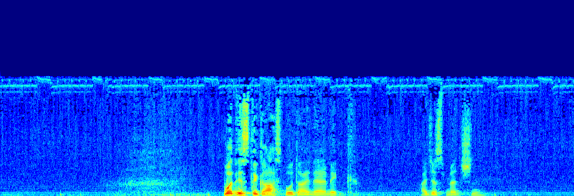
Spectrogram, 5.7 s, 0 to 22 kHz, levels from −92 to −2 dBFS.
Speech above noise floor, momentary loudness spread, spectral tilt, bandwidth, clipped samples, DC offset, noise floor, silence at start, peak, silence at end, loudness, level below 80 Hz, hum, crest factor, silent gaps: 27 dB; 27 LU; -4.5 dB/octave; 13.5 kHz; under 0.1%; under 0.1%; -55 dBFS; 1.3 s; -4 dBFS; 0.9 s; -27 LUFS; -72 dBFS; none; 26 dB; none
